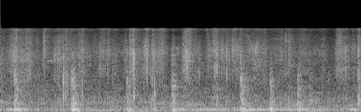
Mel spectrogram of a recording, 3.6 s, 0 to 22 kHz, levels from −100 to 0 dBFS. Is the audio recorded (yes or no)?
yes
